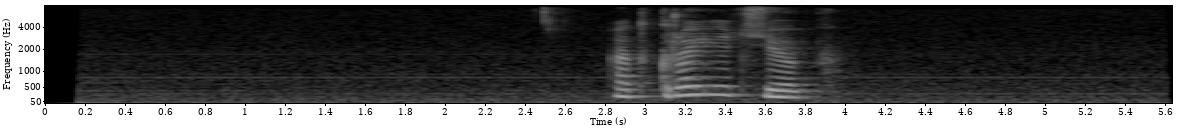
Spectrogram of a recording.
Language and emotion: Russian, neutral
